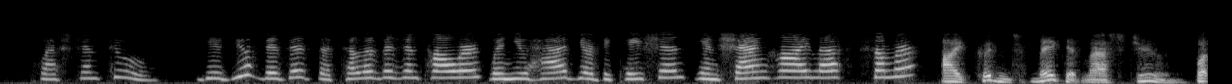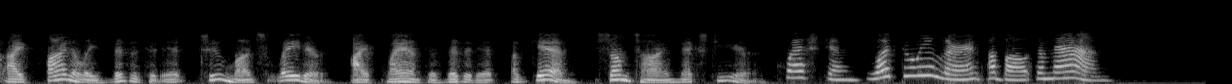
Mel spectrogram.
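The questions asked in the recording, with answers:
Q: What do we learn about the man?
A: He visited the television tower in Shanghai last August and plans to visit it again next year.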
